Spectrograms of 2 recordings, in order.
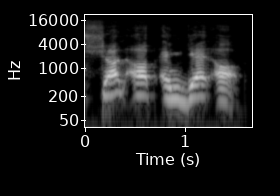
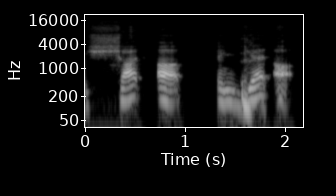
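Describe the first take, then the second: First: Firm retold command, punched out; stern. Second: Slow, measured stern command; even sterner. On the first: Holy Spirit to a preacher pitying themself, stern. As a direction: deliver it as a brisk, firm order. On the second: Retold or imitated. Holy Spirit answering the preacher's complaints, very stern. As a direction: space the words out as a grave order. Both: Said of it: "spoke even more sternly to me that time".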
